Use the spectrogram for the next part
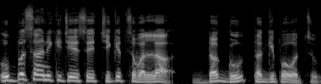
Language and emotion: Telugu, neutral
